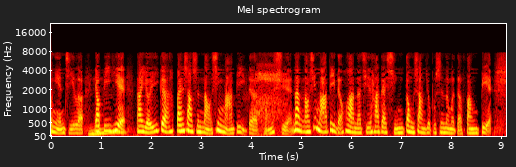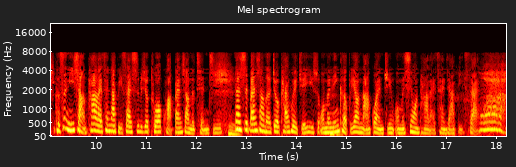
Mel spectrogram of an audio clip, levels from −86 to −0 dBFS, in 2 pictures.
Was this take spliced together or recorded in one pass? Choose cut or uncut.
cut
